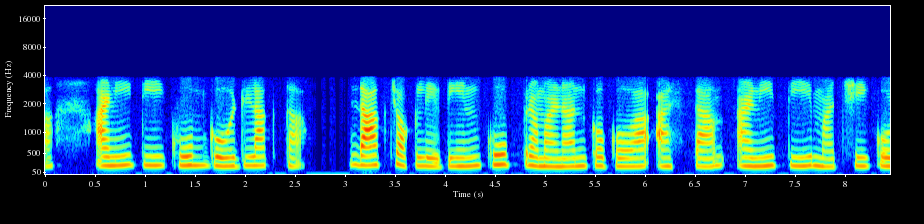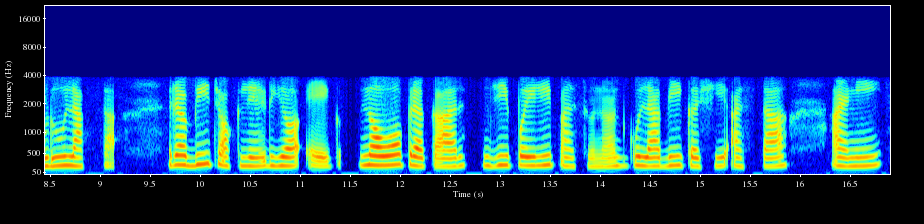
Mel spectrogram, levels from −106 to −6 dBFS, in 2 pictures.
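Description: Speech carried over an ordinary G.711 telephone coding path, with the band running from about 200 Hz to 3.5 kHz, nothing above 3.8 kHz, and only the faint, level-following quantisation noise expected of a 64 kbps A-law line, so nothing in the signal is technically wrong.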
